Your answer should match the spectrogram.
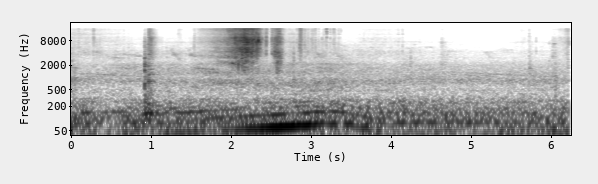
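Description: Wet EPS polystyrene insulation beads handled on a hand, faint against the open air, with a single click about a second in and a low rumble that swells for about a second around two seconds in.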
